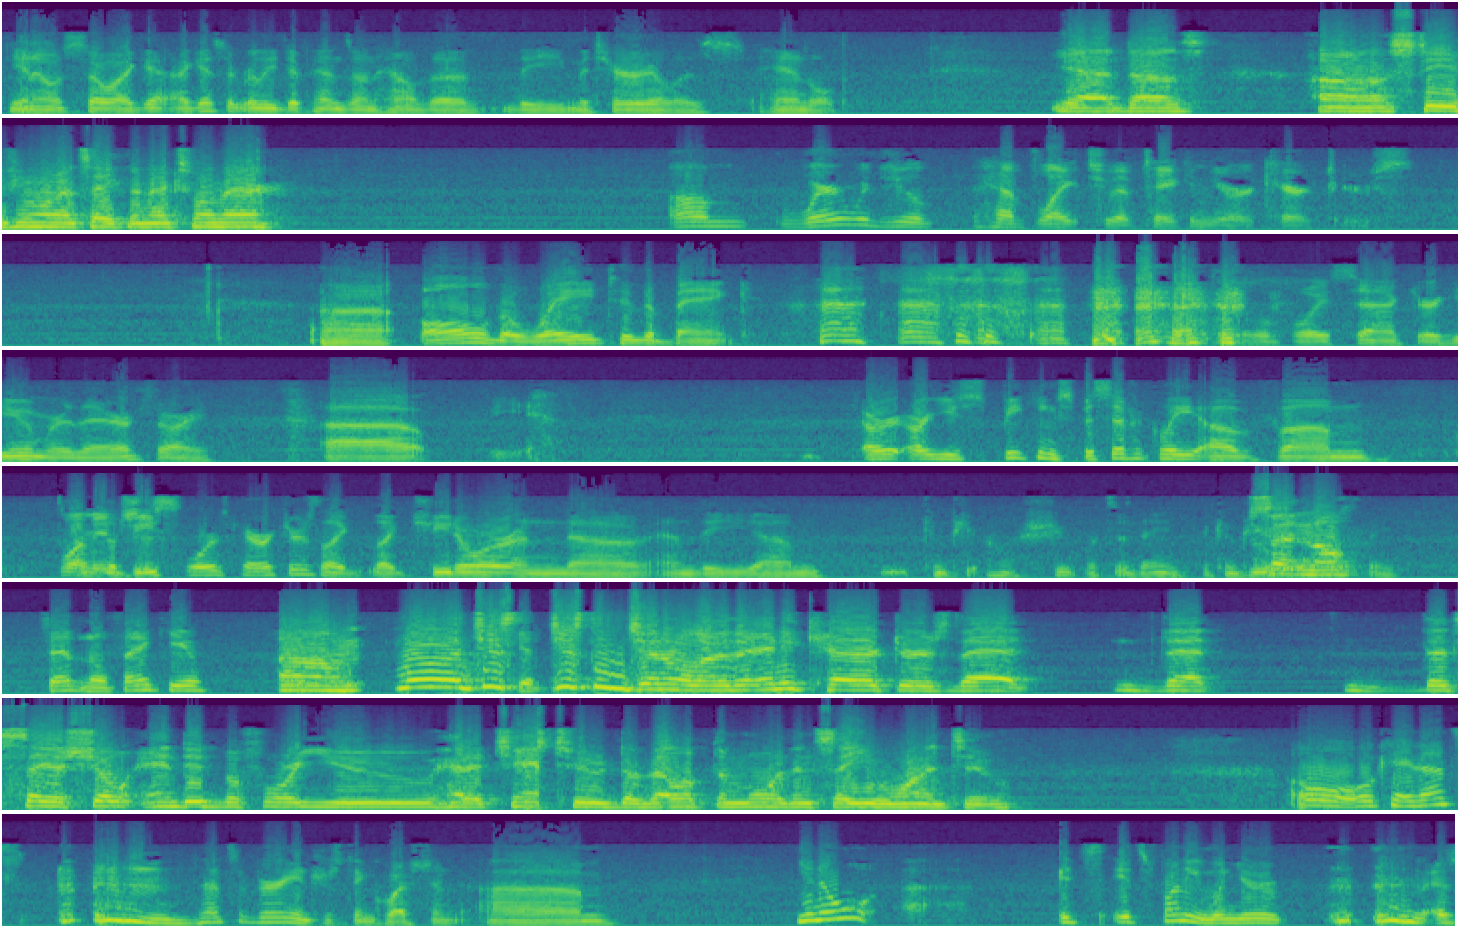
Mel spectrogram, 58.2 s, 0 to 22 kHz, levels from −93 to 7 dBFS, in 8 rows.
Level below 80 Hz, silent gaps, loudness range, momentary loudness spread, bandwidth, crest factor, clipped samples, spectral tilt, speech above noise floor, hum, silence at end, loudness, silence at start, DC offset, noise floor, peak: -38 dBFS; none; 10 LU; 15 LU; 17 kHz; 10 dB; under 0.1%; -5 dB/octave; 33 dB; none; 0 s; -9 LUFS; 0.05 s; 2%; -41 dBFS; 0 dBFS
